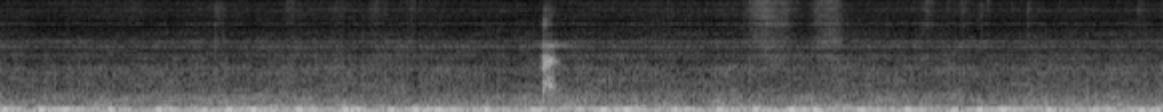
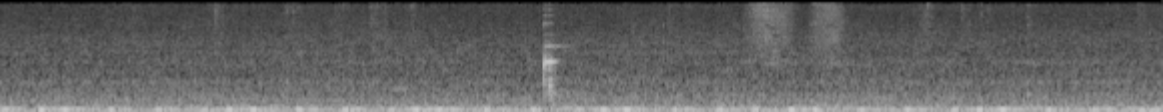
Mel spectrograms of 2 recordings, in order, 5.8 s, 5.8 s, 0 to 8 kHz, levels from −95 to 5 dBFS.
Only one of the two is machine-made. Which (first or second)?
first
